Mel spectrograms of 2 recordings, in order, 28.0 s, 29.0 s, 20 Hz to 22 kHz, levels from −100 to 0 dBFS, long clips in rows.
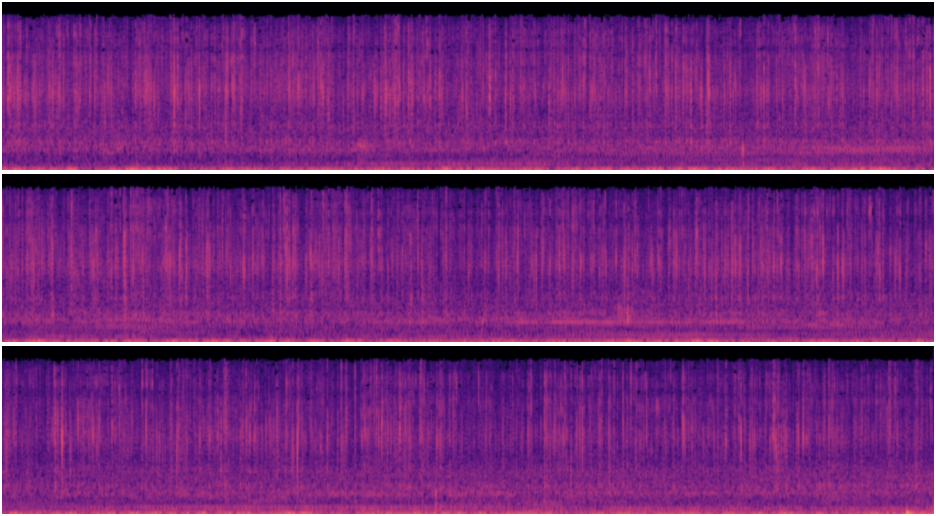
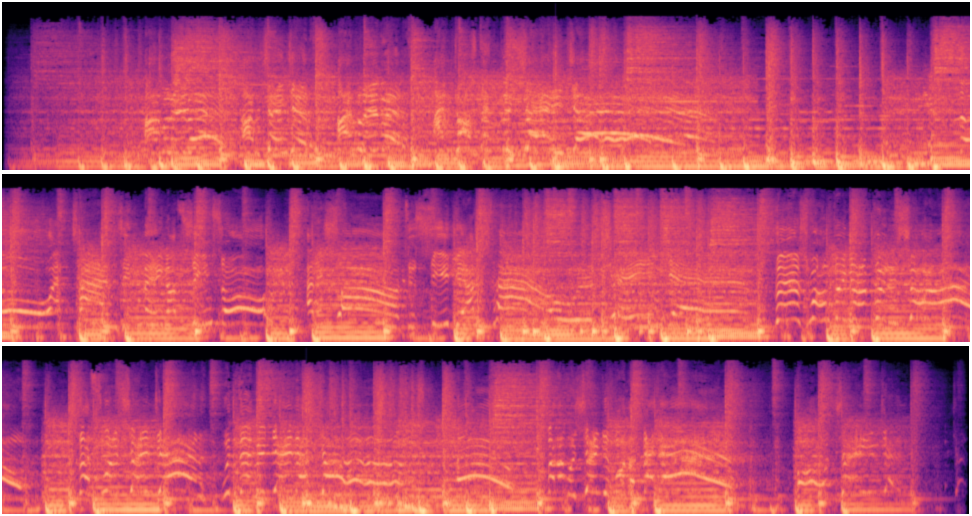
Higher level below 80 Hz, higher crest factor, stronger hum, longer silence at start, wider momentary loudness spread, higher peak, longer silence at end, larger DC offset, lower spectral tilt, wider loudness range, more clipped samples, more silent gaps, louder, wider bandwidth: second, -46 dBFS vs -22 dBFS; first, 30 dB vs 14 dB; neither; about the same, 0 s vs 0.1 s; about the same, 5 LU vs 7 LU; second, -8 dBFS vs 0 dBFS; second, 0 s vs 0.45 s; second, under 0.1% vs 0.4%; second, -1 dB/octave vs -4.5 dB/octave; about the same, 2 LU vs 2 LU; neither; neither; second, -38 LUFS vs -15 LUFS; about the same, 17 kHz vs 16.5 kHz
